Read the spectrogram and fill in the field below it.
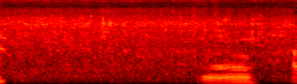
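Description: A river flowing in a steady, soft wash of water. A short voice cuts in near the end.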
